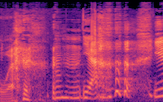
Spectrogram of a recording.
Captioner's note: laughs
